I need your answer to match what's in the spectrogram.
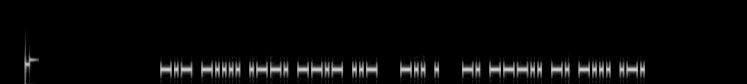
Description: Morse code, heard as a keyed tone, about 36 wpm, 700 Hz. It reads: K6PQU DE N8NBR
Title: USA Callsign DE Callsign - 5 Characters - 35wpm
